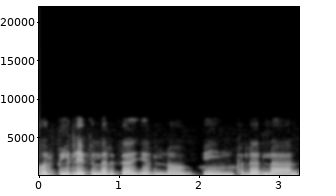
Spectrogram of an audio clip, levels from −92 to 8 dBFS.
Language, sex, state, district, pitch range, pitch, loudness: Hindi, male, Bihar, Araria, 120-125 Hz, 120 Hz, -16 LUFS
